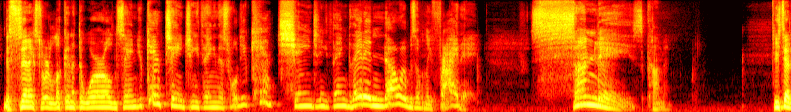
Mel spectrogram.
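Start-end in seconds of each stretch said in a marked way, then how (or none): 0.0-8.4 higher-pitched, building preacher's fervour; preaching picked up a little. Retold or imitated. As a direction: imitate a preacher warming up, pitch climbing. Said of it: "he picked up the volume a little bit".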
